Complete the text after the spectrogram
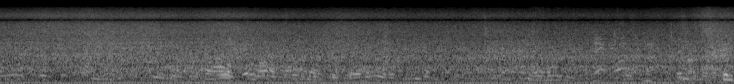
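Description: A large fire roars steadily.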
